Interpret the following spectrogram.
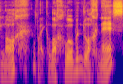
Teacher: when you start with k, and then just add a little bit more breath into that k, yeah. But don't completely close your tongue and the roof of your mouth.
